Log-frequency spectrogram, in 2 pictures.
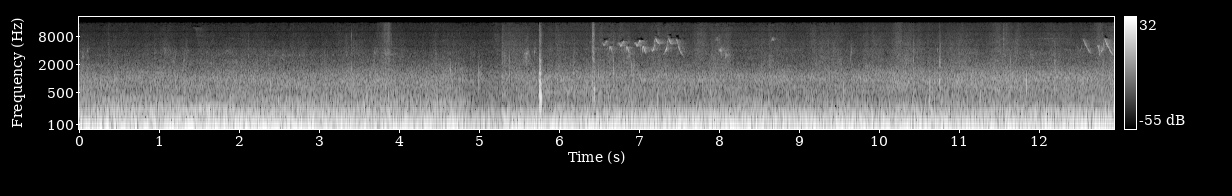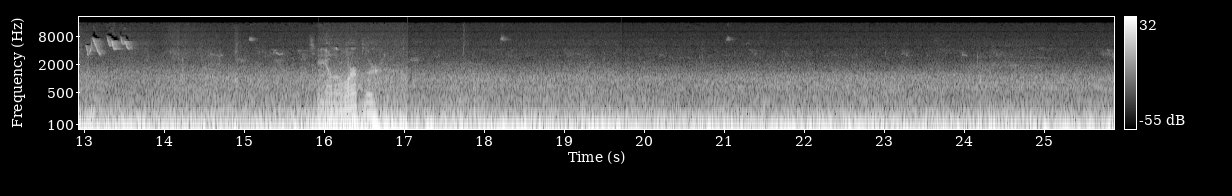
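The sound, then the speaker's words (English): Two brief, high, sputtering eastern kingbird calls, faint and spaced several seconds apart, rise over a loud, steady low rumble like a boat engine. “Eastern kingbird.”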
